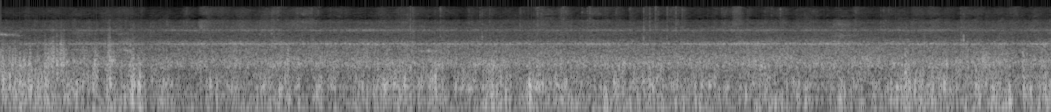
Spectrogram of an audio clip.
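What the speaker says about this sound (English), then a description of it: "It's windy here." Continuous wind buffets the microphone on a city street in Toronto on a wet evening, a broad, rushing roar that stays steady throughout, with no voices.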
